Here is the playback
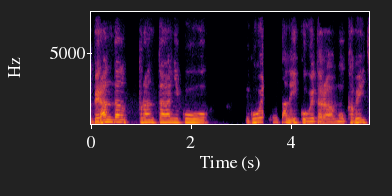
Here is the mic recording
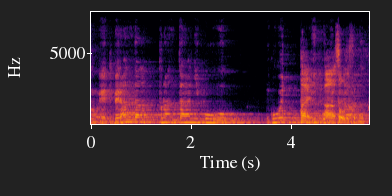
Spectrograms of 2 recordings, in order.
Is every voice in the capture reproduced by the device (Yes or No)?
No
